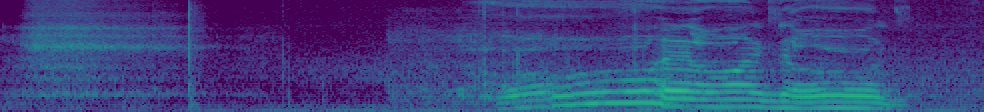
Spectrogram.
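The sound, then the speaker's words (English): A cat lets out one long, drawn-out meow that bends up and down in pitch like a spoken word, as if saying 'Long Tom Johnson', fairly loud, after a moment of soft snuffly breathing and a brief snort. “Yeah, I've heard the the cat say Long yeah, Tom Johnson.”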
